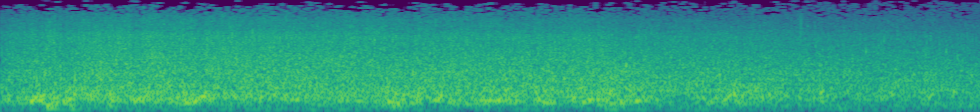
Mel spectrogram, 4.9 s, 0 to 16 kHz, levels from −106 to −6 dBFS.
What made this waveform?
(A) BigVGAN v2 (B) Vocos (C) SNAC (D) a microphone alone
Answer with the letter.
D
